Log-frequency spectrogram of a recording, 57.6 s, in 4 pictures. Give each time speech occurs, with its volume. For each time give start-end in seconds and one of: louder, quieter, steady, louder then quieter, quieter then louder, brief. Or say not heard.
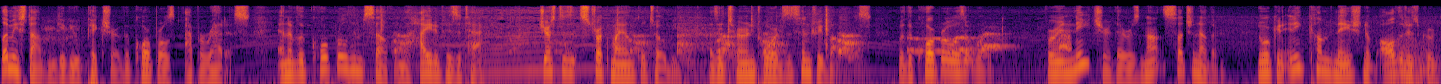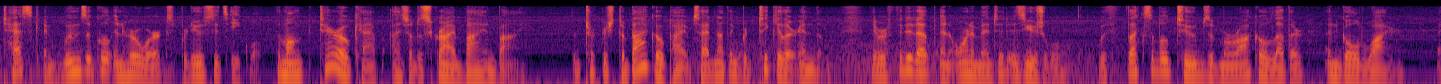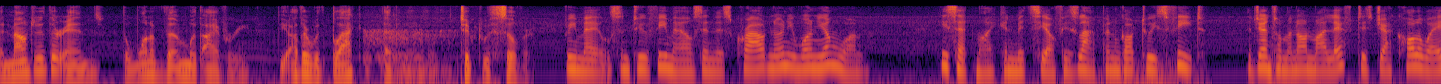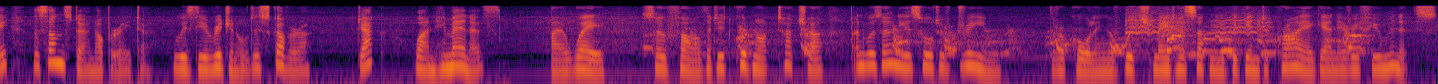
0.0-57.5 steady.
